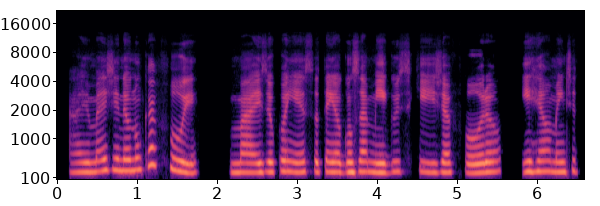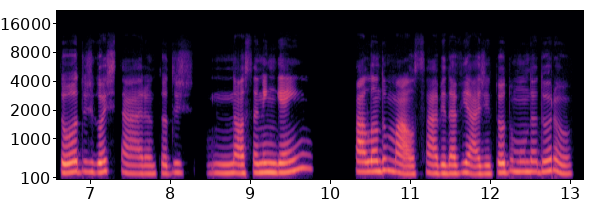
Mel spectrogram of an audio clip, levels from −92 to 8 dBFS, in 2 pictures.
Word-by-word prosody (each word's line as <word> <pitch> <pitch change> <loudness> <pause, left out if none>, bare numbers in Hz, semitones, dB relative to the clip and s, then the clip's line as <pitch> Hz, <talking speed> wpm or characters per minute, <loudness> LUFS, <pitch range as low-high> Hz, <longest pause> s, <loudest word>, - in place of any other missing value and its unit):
Ai, 220 0 -4
eu - - +4
imagino. 260 +3 +1
Eu 255 - +4
nunca 280 +9 +1
fui, 235 - +1 0.4
mas 215 0 +1
eu 225 -1 +3
conheço 230 -1 0
eu 225 - +3
tenho 225 0 +2
alguns 225 +1 +3
amigos 230 0 +1
que 220 -2 -4
já 220 0 +1
foram, 215 +3 +3 0.3
e 235 +1 +3
realmente 235 0 0
todos 225 +2 +2
gostaram. 205 -4 -3
Todos 200 +2 -8 0.2
nossa, 205 +1 -2
ninguém 220 +8 +2 0.5
falando 240 +2 +1
mal, 225 -7 -1
sabe, 195 0 -3
da 195 0 +1
viagem, 190 -2 -2
todo 215 +5 0
mundo 235 0 -2
adorou. 235 -4 -2
225 Hz, 140 wpm, -23 LUFS, 210-235 Hz, 0.5 s, eu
